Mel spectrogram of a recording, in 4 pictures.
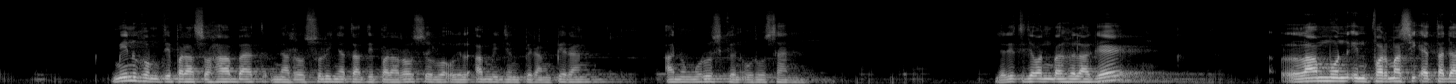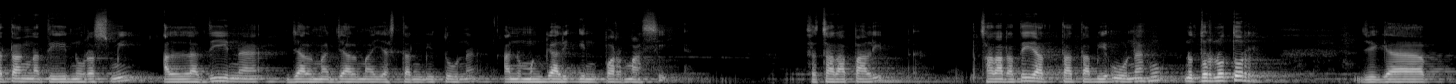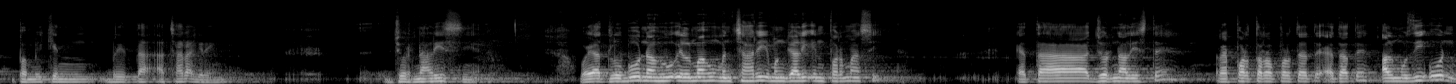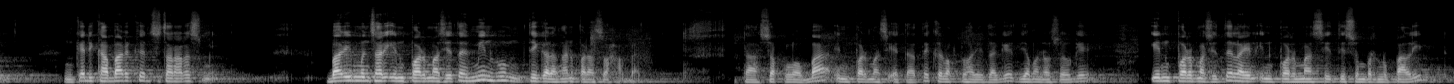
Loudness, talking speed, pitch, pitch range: -23 LUFS, 90 wpm, 125 Hz, 115-145 Hz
